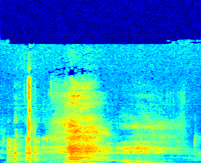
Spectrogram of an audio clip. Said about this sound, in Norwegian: Men den, jeg begynte å bli lei av pustingen, så jeg klikker litt for meg.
